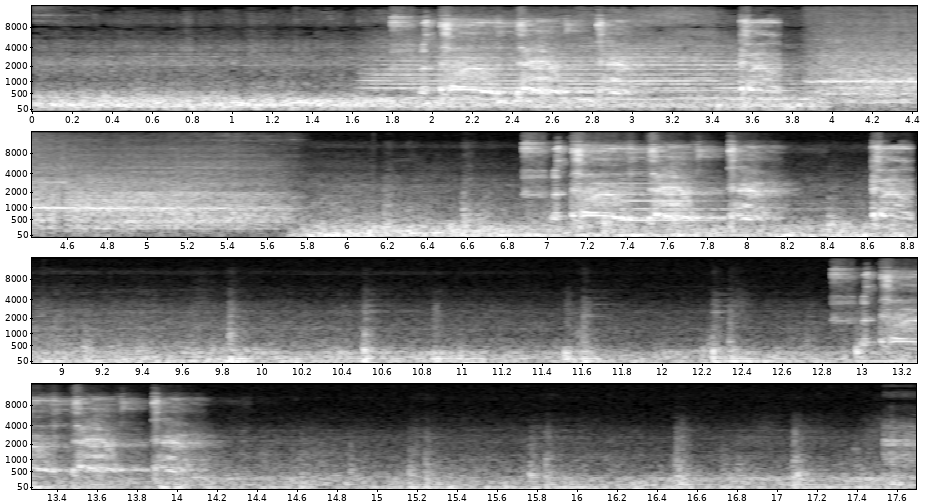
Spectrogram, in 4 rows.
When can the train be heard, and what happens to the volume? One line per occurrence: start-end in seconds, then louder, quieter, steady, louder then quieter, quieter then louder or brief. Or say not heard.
0.0-17.6 quieter.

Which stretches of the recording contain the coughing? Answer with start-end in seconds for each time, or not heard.
1.8-3.8, 6.8-8.8, 12.8-14.2.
